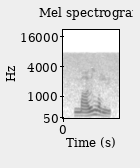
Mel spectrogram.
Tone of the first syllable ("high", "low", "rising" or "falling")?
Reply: rising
